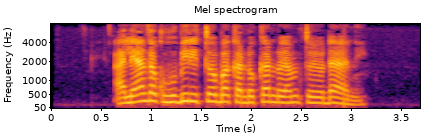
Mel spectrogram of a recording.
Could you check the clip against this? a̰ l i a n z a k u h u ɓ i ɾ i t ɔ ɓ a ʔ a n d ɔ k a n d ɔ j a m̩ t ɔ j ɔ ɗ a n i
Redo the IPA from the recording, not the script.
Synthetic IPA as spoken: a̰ l i a n z a k u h u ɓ i ɾ i t ɔ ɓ a k a n d ɔ k a n d ɔ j a m̩ t ɔ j ɔ ɗ a n i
